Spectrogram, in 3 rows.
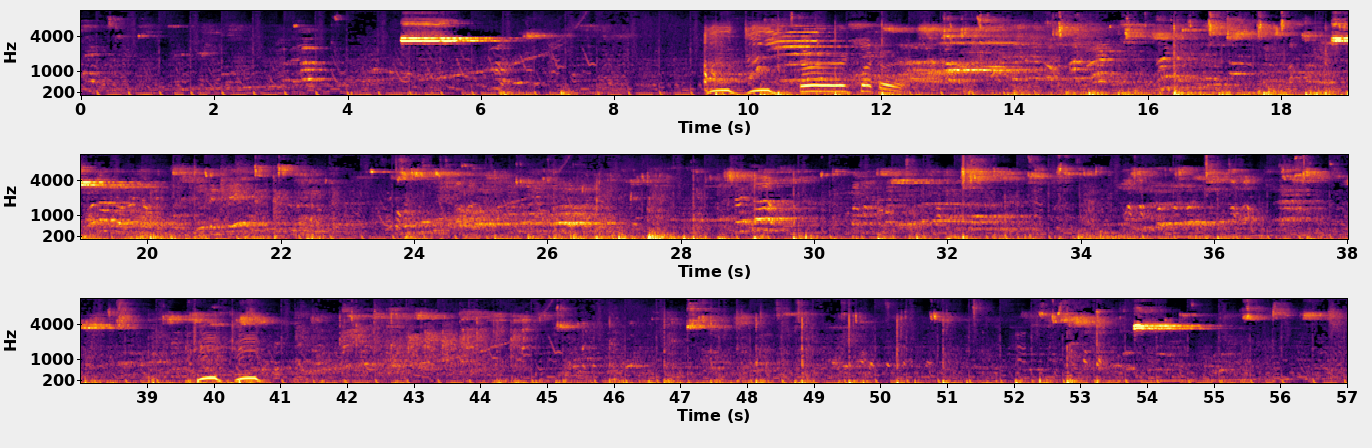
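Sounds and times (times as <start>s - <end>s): players shouting: 9.4s - 15.7s, 18.6s - 20.3s, 39.6s - 40.8s
basketball bouncing on hardwood: 26.7s - 28.3s.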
